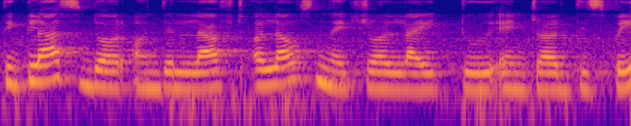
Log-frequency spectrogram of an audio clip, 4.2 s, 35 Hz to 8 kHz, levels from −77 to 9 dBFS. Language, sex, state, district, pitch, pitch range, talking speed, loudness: English, female, Telangana, Hyderabad, 180 Hz, 175-210 Hz, 200 wpm, -16 LUFS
